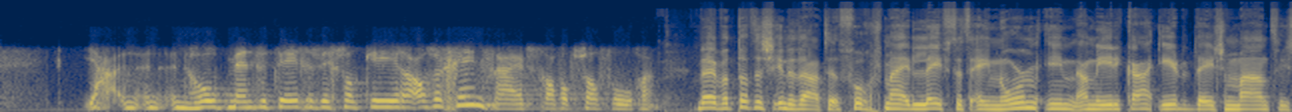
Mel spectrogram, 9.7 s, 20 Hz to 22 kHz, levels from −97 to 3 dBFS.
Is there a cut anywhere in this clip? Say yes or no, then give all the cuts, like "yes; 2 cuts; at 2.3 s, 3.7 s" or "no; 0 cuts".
no; 0 cuts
